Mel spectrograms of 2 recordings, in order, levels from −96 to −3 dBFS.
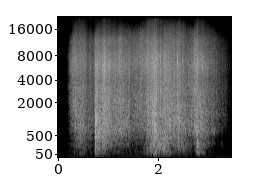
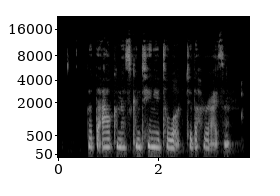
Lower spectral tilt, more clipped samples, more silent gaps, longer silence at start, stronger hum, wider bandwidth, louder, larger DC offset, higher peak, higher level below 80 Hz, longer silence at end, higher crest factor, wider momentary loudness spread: second, 2 dB/octave vs -4 dB/octave; neither; neither; second, 0.2 s vs 0.6 s; neither; first, over 20 kHz vs 14 kHz; first, -26 LUFS vs -43 LUFS; neither; first, -6 dBFS vs -26 dBFS; about the same, -76 dBFS vs -80 dBFS; second, 0.25 s vs 0.4 s; first, 24 dB vs 18 dB; about the same, 10 LU vs 8 LU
